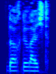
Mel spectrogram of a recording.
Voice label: "dargereicht", German; adjectives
